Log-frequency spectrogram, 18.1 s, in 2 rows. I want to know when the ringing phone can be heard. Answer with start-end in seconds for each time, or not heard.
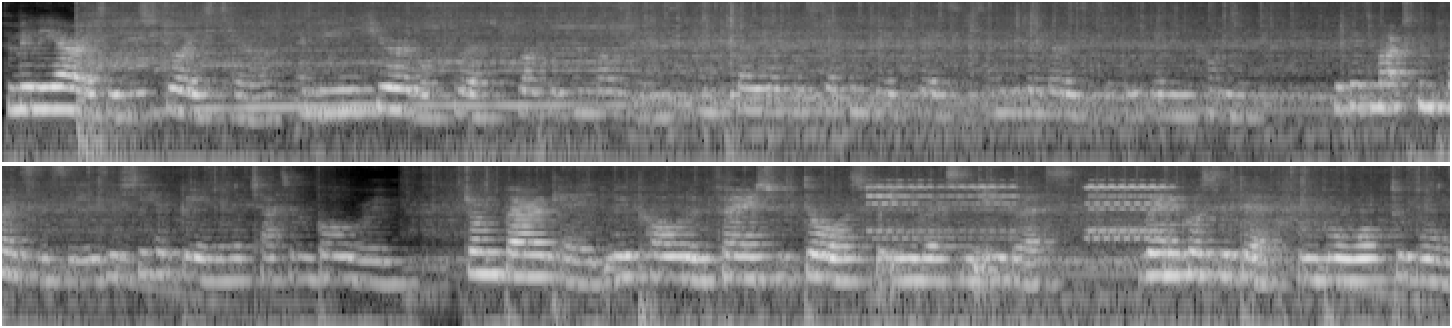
14.4-16.4.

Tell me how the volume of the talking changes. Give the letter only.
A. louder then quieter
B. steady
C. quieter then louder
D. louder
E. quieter
C.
